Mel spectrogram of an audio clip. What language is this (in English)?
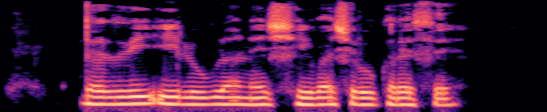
Kachi Koli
